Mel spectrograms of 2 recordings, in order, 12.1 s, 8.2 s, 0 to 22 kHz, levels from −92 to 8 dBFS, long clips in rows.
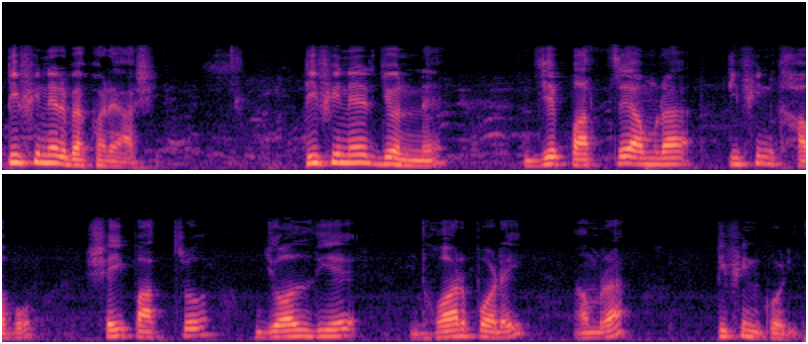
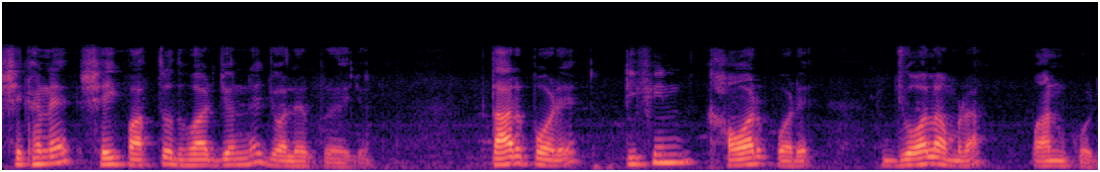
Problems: background sounds at intervals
